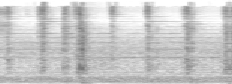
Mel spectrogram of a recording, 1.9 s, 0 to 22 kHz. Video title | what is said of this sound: COOL Ultraguard OI 012 Linecord Smoke Alarm Unboxing and Test | it sounds like it's like a very thin metal material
